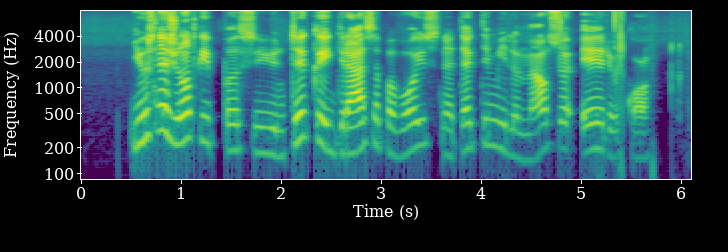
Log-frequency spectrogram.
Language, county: Lithuanian, Kaunas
